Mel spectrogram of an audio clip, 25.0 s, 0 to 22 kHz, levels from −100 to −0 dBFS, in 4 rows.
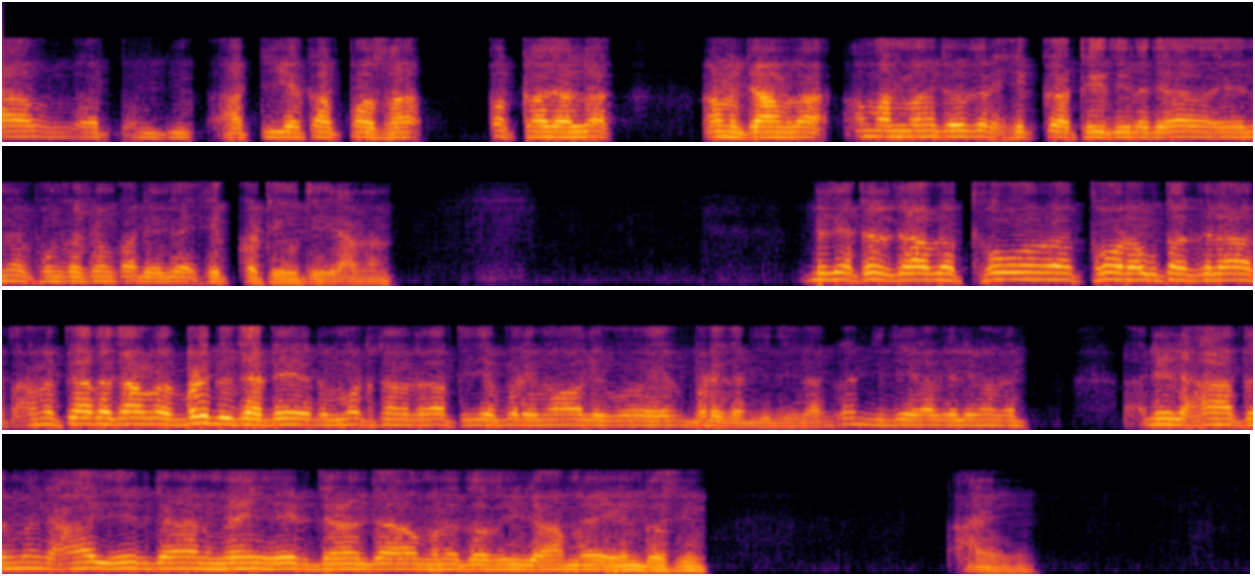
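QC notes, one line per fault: Throughout, Speex codec: hoarse, buzzy, near-robotic speech, the sound of a CELP coder starved of excitation bits at a rate pointing to about 6 kbps. Above 4 kHz there is only hissy fill, ending near 7.7 kHz, not the watery swirl of transform codecs.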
